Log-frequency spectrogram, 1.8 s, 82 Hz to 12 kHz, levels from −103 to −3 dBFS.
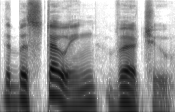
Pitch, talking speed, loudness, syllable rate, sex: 115 Hz, 100 wpm, -17 LUFS, 3.6 syllables/s, male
